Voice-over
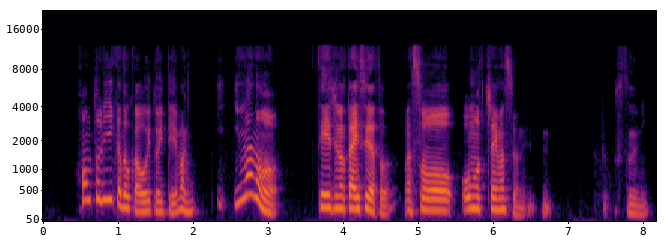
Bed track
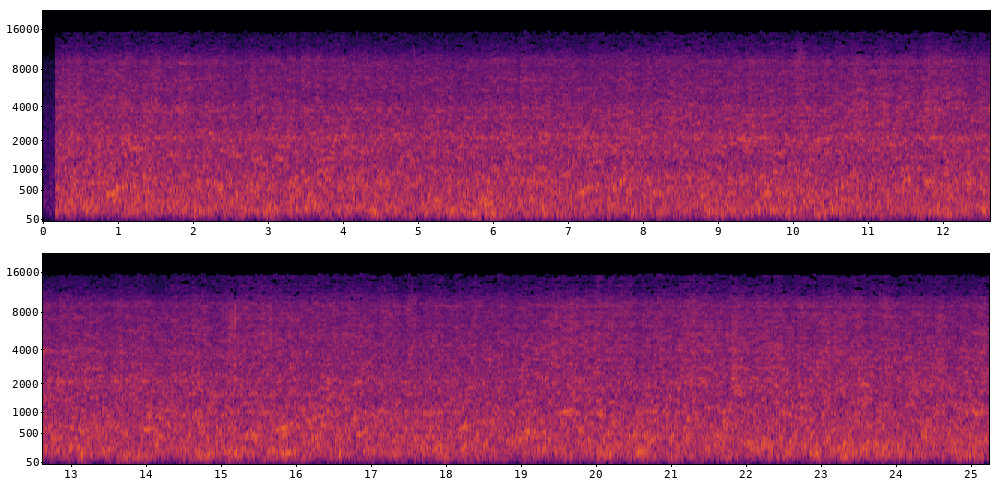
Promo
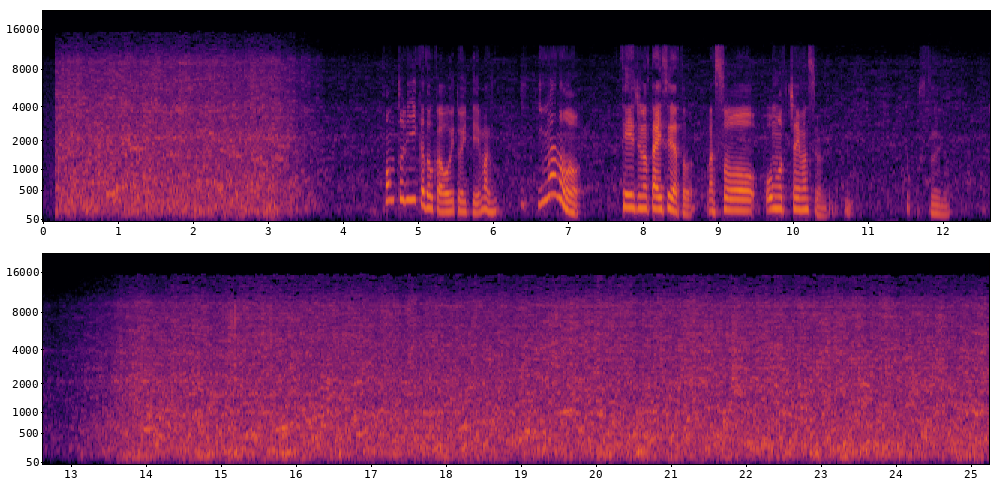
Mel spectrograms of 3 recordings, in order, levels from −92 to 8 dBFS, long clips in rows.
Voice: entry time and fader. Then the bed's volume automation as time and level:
4.05 s, -0.5 dB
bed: 3.08 s -3.5 dB
3.82 s -23.5 dB
12.88 s -23.5 dB
13.87 s -1 dB

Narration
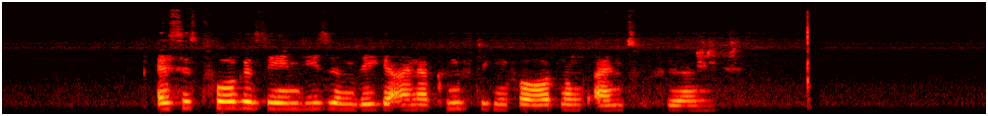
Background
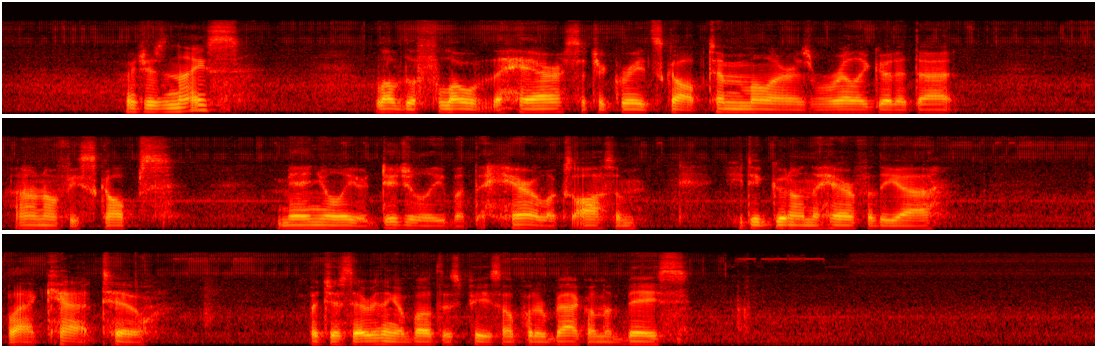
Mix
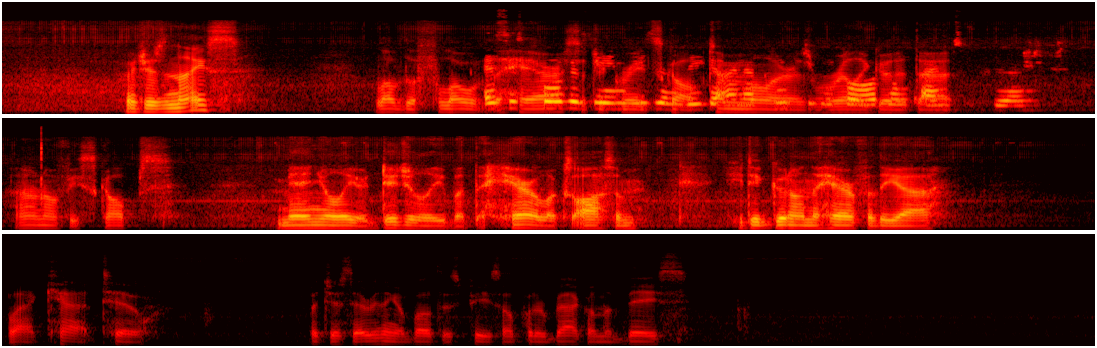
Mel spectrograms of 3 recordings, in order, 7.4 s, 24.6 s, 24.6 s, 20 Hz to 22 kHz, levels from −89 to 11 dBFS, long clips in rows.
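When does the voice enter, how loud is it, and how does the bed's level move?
2.45 s, -4.0 dB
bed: 1.29 s -0.5 dB
2.18 s -10.5 dB
9.25 s -10.5 dB
10.10 s -0.5 dB
14.92 s -0.5 dB
16.57 s -25.5 dB

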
